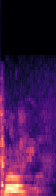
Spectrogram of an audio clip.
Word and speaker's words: Kyle: and so today here's it sounds like Carl when he says it. So sometimes you're gonna hear me say Carl because that's kind of how he pronounces Kyle because not American. However, it's Kyle. It's Kyle.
